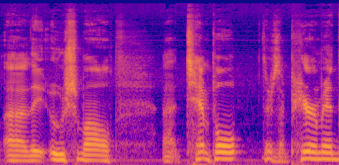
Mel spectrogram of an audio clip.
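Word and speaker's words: Uxmal: built uh this this we went to the usal that is spelled ux m a l uh the usal uh Temple there's a pyramid there there's there's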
